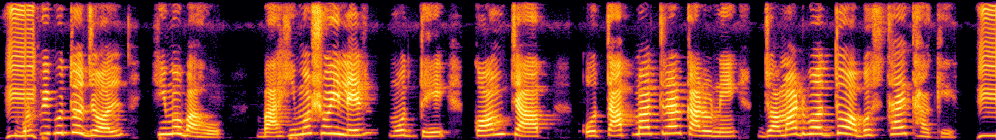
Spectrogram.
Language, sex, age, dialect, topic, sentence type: Bengali, female, 36-40, Standard Colloquial, agriculture, statement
